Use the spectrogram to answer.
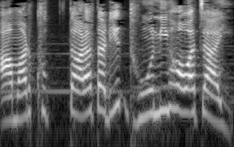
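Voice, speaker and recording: A woman voicing a greedy, stubborn young farm girl who argues bossily in an animated moral-story cartoon. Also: high-pitched, a little fast, soft background music. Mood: stubborn, ambitious. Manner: bossy, argumentative, scolding.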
